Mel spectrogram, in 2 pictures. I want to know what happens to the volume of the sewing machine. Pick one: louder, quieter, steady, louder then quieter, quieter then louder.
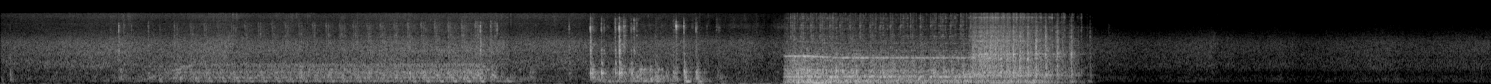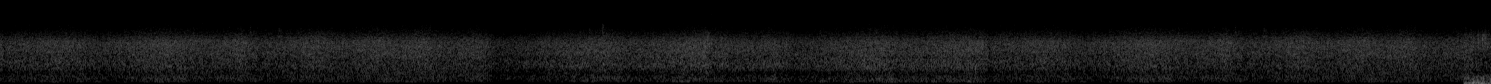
louder.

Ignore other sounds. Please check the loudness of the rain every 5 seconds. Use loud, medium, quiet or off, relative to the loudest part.
loud, loud, quiet, quiet, quiet, quiet.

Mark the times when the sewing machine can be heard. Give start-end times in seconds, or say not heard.
0.0-10.9.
